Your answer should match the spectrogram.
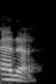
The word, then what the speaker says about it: ETTA: um let's talk about ITA am I pronouncing that right ITA or ETA your company ETA like a he's like the name Etta James what okay who I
